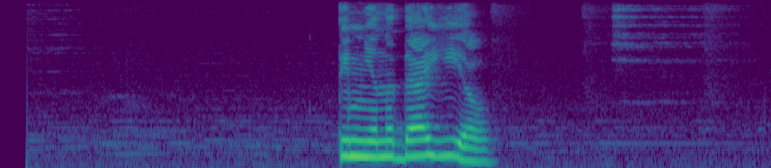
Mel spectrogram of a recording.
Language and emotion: Russian, angry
